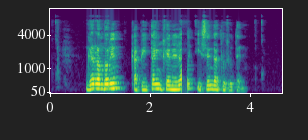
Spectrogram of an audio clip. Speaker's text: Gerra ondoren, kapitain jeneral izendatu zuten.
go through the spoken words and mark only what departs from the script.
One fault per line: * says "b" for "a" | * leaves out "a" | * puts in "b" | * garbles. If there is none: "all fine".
all fine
